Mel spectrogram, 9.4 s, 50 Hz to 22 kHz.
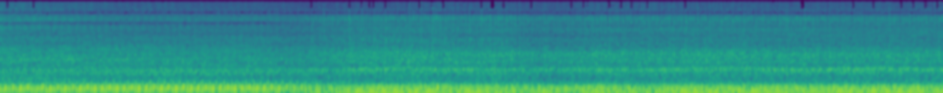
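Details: First fire-up of freshly swapped 335hp supercharged Ardun flathead V8 in 1932 Ford Roadster, magneto ignition: deep steady beat settling to lower even idle after about three seconds, no knocks or misses; normal running, aside from a leaking AN oil fitting.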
